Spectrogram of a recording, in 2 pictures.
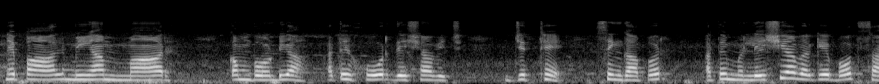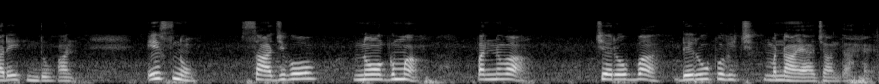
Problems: none marked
